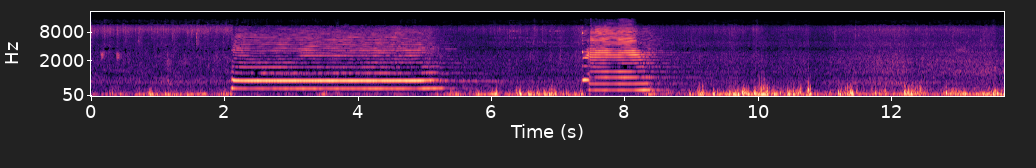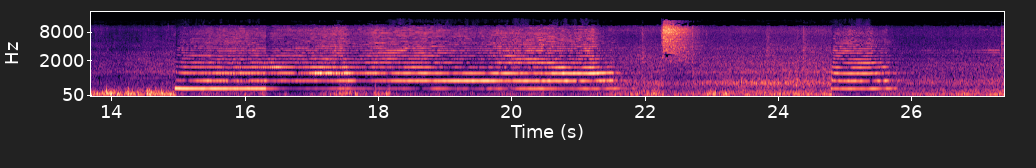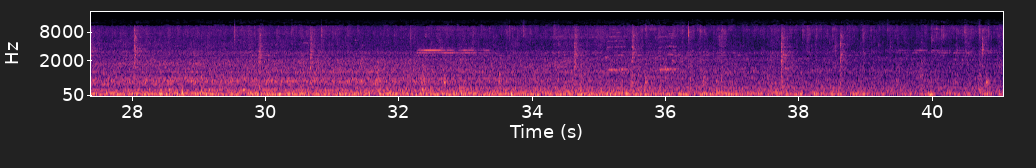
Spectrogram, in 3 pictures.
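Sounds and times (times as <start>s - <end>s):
train coaches rumbling past: 0.0s - 41.0s
locomotive horn blasts: 2.1s - 6.0s, 7.4s - 9.1s, 14.9s - 21.8s, 24.8s - 25.9s, 26.9s - 27.5s, 32.3s - 33.5s.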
